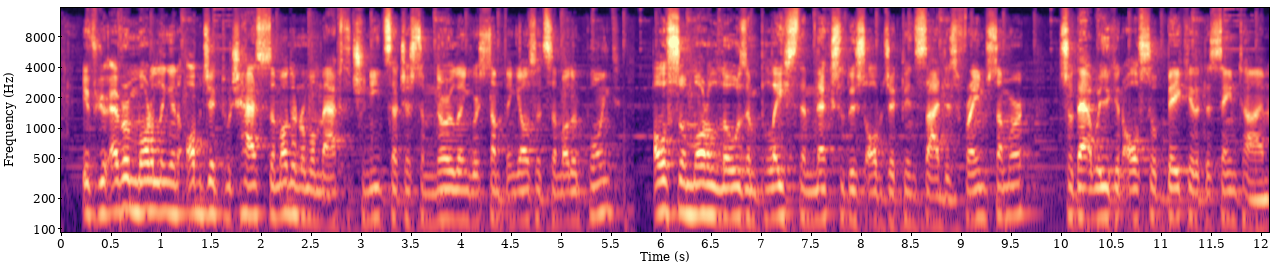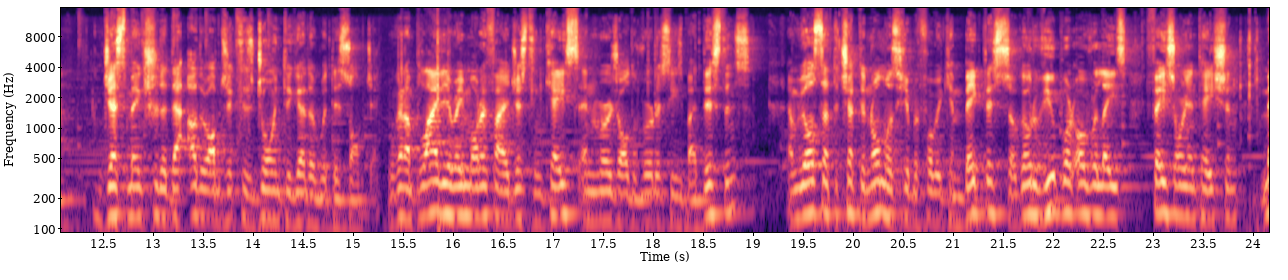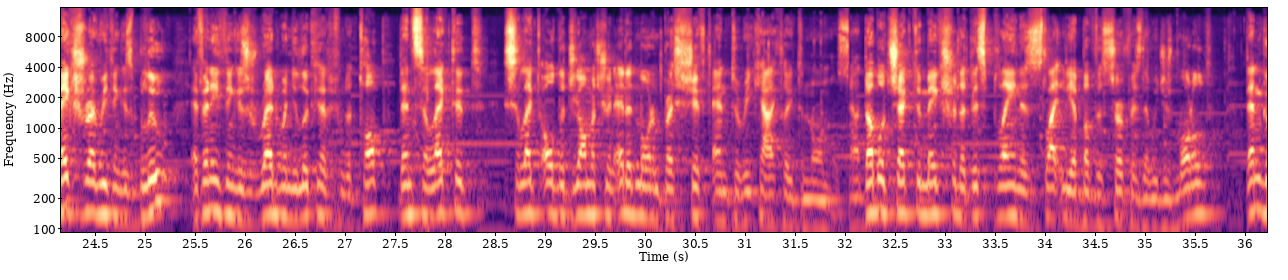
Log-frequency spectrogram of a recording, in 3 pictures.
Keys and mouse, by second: 0.0 Tab, 0.0 g, 0.0 a, 6.8 click, 12.3 middle click, 13.6 click, 15.8 ctrl+a, 16.4 Tab, 16.7 a, 17.9 m, 18.8 middle click, 19.4 middle click, 20.6-23.1 drag, 23.2 middle click, 23.4 middle click, 23.7 g, 23.9 Tab, 23.9 g, 25.0 middle click, 25.4 click, 25.7 click, 26.1 middle click, 26.9-27.3 drag, 27.5 Tab, 27.8 a, 30.1 shift+n, 30.8 shift+n, 32.0 click, 33.0 g, 33.8-34.4 middle drag, 34.8 middle click, 35.0 z, 35.2 click, 35.4 z, 35.6 drag.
